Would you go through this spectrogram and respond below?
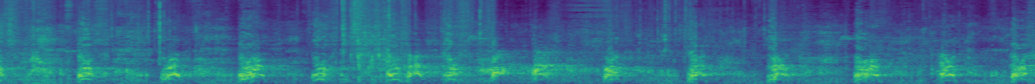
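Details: Boerboel dogs on a visit to a breeder, barking in a loud, deep, broadband series of repeated barks, roughly one every second, with brief pauses between bursts.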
